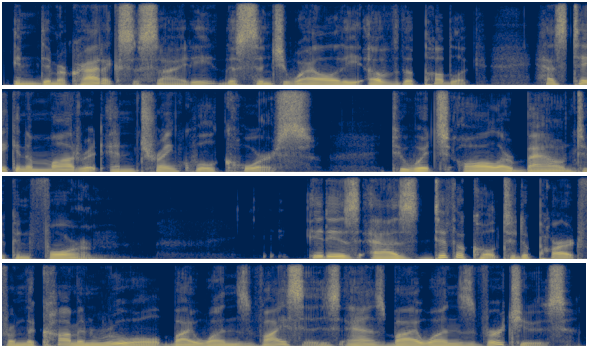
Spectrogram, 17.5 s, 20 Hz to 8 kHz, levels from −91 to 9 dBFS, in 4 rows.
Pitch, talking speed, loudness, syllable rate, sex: 110 Hz, 135 wpm, -20 LUFS, 4.3 syllables/s, male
